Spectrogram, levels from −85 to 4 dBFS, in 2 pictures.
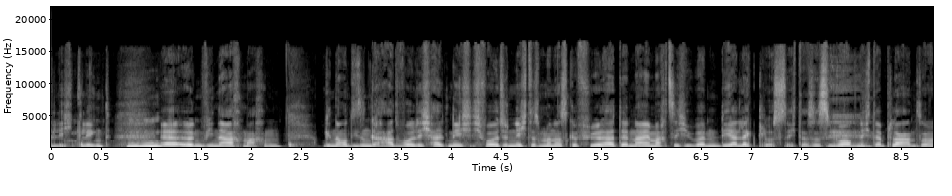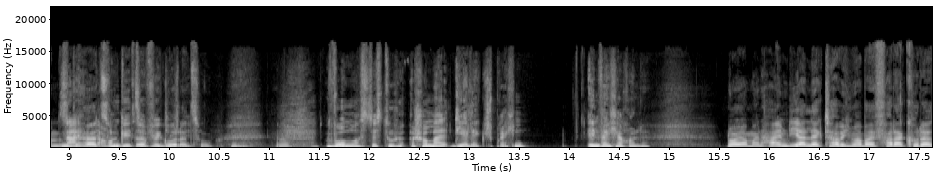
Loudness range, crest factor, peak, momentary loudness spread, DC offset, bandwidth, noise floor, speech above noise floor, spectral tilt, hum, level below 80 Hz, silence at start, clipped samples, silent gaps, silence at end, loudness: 3 LU; 16 dB; -2 dBFS; 15 LU; under 0.1%; 17 kHz; -55 dBFS; 36 dB; -6 dB/octave; none; -40 dBFS; 0 s; under 0.1%; none; 0 s; -19 LUFS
